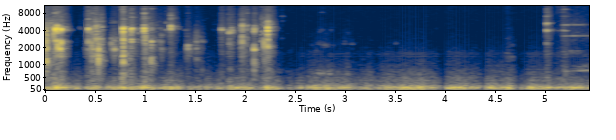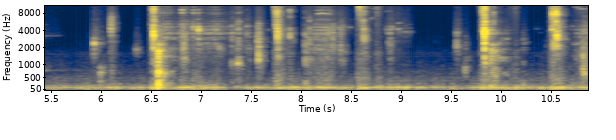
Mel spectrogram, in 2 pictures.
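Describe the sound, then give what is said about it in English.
Someone chews cheddar parmesan cheese, with soft crunching bites and moist mastication arriving in irregular bursts. A few sharper crunches stand out over a faint, steady low hum, and no one speaks. “But we're going to give it a try. This is a cheddar parmesan, I believe, from Aldi. Tastes like it anyway.”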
